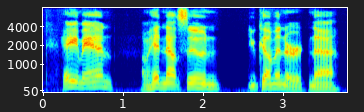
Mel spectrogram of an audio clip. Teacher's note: Did you notice the dropped G sound at the end of headin' and comin'? That's super common in informal American English.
